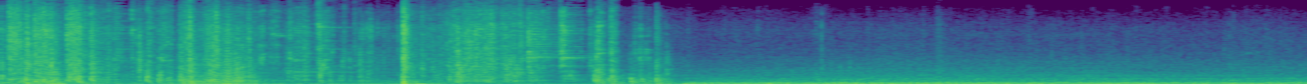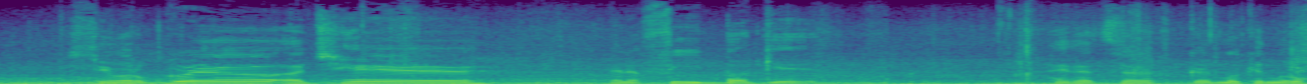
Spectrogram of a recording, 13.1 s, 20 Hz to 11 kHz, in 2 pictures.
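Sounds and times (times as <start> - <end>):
junk clattering into truck bed: 0.0 - 3.4
truck engine rumbling: 0.0 - 13.0.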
